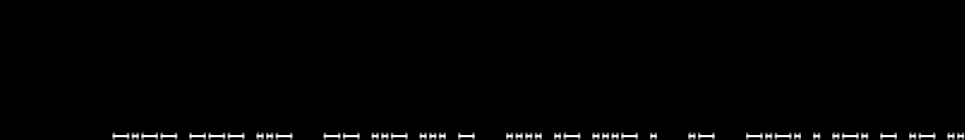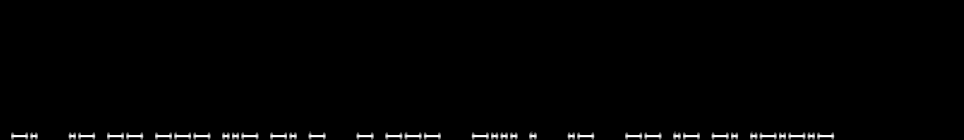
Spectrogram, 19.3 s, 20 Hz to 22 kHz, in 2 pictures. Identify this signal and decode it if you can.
Morse code, heard as a keyed tone, about 25 wpm, 700 Hz. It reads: YOU MUST HAVE A CERTAIN AMOUNT TO BE A MAN.
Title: Sentences from Top 1000 Words - Review Part 4 - 25wpm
